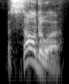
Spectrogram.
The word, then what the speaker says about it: Basaldua: Basaldua, that's how that's pronounced.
